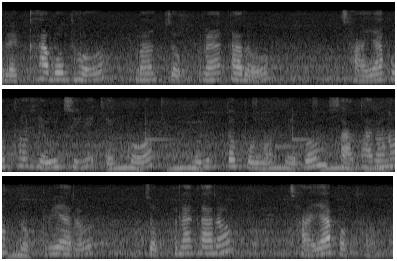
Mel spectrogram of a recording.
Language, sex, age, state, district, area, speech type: Odia, female, 30-45, Odisha, Sundergarh, urban, read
